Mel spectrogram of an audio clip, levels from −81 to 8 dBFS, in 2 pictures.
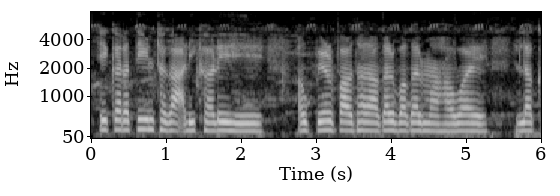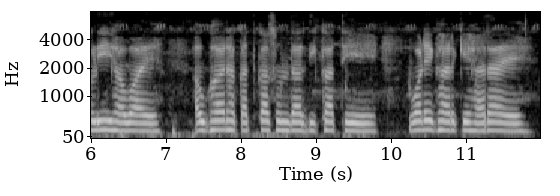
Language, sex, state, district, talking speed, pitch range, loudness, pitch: Chhattisgarhi, female, Chhattisgarh, Korba, 120 wpm, 185-205 Hz, -16 LUFS, 195 Hz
